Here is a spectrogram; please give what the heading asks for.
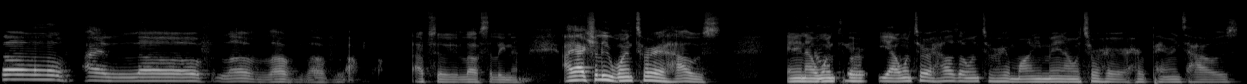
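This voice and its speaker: A man's voice: a little high, animated, moderate pace, warm tone, clean tone, no echo, studio quality. A man hosting an interview, chatting casually and enthusiastically, often repeating himself. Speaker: interview host.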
